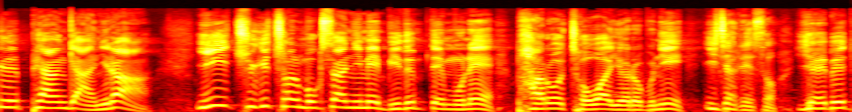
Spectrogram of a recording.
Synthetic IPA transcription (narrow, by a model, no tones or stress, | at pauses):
iɭpʰe̞ɦanɡe̞aɲiɾa̰ | it͡ɕuɡit͡ɕʰʌɭmok̚s͈aɲime̞midɯmt͈e̞mune̞paɾot͡ɕʌwajʌɾʌbuɲiːd͡ʑaɾe̞sʰʌ̰je̞be̞d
